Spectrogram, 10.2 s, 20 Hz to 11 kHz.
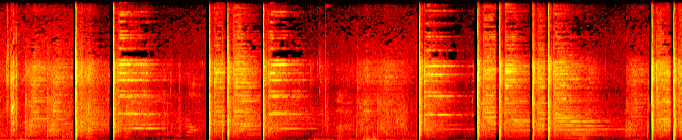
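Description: A dozen or so 9mm pistol shots from a CZ Shadow 2, fired in quick pairs and short strings with brief pauses between them. Each shot is followed by the clang and lingering ring of a steel target being hit.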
